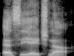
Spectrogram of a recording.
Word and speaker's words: cena: Dinner is cena, pronounced se na.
